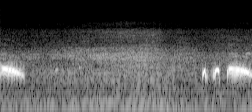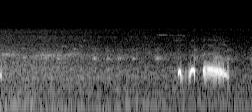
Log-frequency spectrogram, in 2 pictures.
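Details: Spotted dove female call for luring males and training decoys: sparse phrases of two quick short notes before a long falling coo, repeated about every four to five seconds amid a quiet hiss.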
